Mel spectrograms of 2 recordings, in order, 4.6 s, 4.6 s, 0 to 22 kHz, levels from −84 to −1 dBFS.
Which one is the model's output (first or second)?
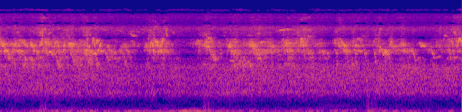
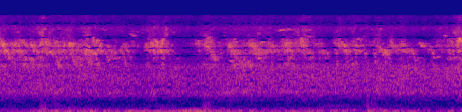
first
